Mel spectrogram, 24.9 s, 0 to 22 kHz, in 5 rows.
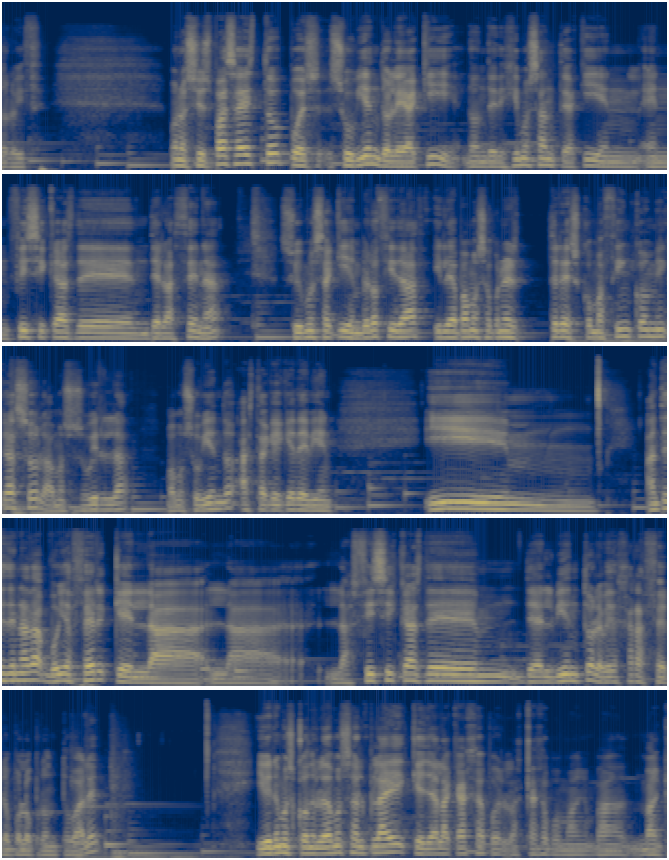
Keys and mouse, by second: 8.0-10.8 drag, 15.2 right click, 18.1 click, 19.7-21.3 drag, 22.6 click.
